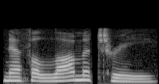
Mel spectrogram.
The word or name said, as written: nephelometry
